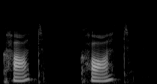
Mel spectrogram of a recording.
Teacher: she's trying not to have the back vowel merger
